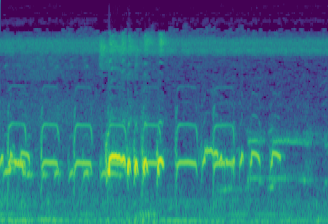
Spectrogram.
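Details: Loud local zebra dove singing as a lure bird: a continuous string of quick, clipped coo notes at a steady mid pitch, with a slightly louder burst in the middle, over a faint constant high-pitched hiss.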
